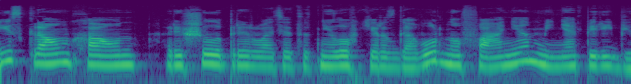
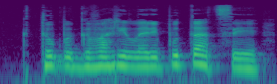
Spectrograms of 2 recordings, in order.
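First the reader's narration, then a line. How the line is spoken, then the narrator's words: Through gritted teeth. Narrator (Russian): процедил сквозь зубы Джонатан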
